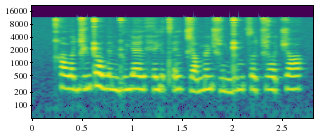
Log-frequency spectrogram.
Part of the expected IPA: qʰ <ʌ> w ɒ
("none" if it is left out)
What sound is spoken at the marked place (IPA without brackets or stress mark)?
ʌ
